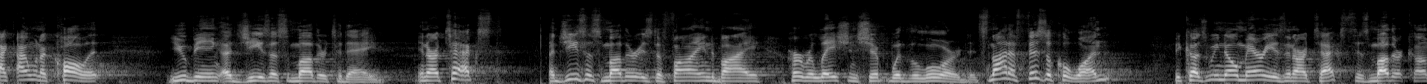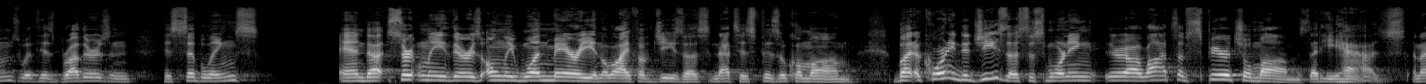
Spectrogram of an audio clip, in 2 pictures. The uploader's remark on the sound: Faith Baptist Church in Hamilton, NJ.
